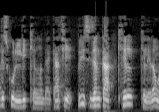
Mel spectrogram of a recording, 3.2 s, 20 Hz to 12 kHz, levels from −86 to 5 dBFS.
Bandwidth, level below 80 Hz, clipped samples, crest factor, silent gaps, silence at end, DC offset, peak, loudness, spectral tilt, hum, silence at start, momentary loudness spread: 8 kHz; -62 dBFS; under 0.1%; 18 dB; none; 0 s; under 0.1%; 0 dBFS; -18 LUFS; -4 dB/octave; none; 0 s; 12 LU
